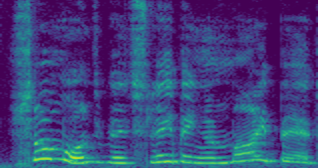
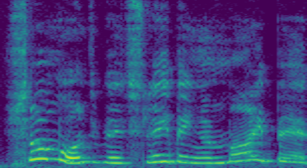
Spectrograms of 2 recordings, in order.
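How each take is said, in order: First: The voice sounds wee and little. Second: The voice sounds wee and little.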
